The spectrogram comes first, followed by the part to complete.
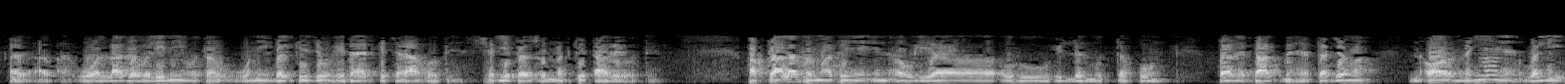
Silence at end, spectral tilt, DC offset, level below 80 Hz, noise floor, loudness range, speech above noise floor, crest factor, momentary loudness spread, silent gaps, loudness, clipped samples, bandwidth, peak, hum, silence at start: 0 s; -11.5 dB/octave; under 0.1%; -44 dBFS; -41 dBFS; 3 LU; 26 dB; 16 dB; 9 LU; none; -16 LUFS; under 0.1%; 4 kHz; 0 dBFS; none; 0.1 s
